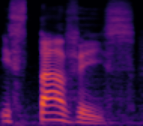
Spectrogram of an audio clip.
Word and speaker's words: estáveis: Uma outra palavra que aparece duas vezes nessa leitura é estáveis. Então, é uma conjugação irregular do verbo estar, né, com um acento no A, onde salientamos essa sílaba.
